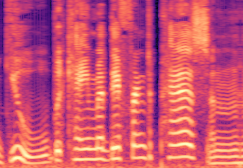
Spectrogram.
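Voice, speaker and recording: A put-on character voice sits at a fairly high pitch, moving at a moderate pace with very wide pitch swings. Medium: read story. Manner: worried, quiet.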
